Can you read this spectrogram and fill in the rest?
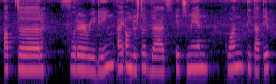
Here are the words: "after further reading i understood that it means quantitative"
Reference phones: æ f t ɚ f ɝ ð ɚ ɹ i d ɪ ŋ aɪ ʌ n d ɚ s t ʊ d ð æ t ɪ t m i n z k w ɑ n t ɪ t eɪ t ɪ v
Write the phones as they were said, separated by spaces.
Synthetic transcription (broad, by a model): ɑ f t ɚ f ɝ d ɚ ɹ i d ɪ ŋ aɪ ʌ n d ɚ s t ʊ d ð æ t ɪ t m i n k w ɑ n t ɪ t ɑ t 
